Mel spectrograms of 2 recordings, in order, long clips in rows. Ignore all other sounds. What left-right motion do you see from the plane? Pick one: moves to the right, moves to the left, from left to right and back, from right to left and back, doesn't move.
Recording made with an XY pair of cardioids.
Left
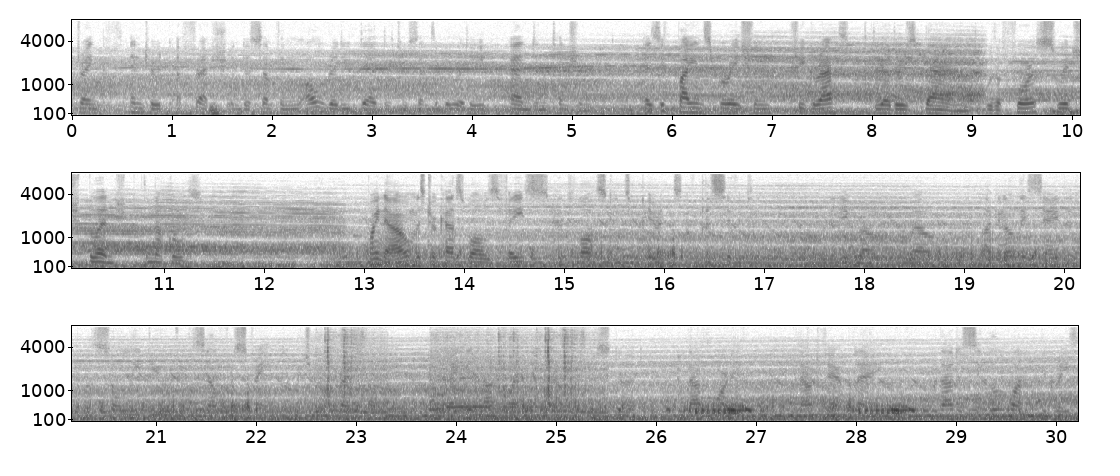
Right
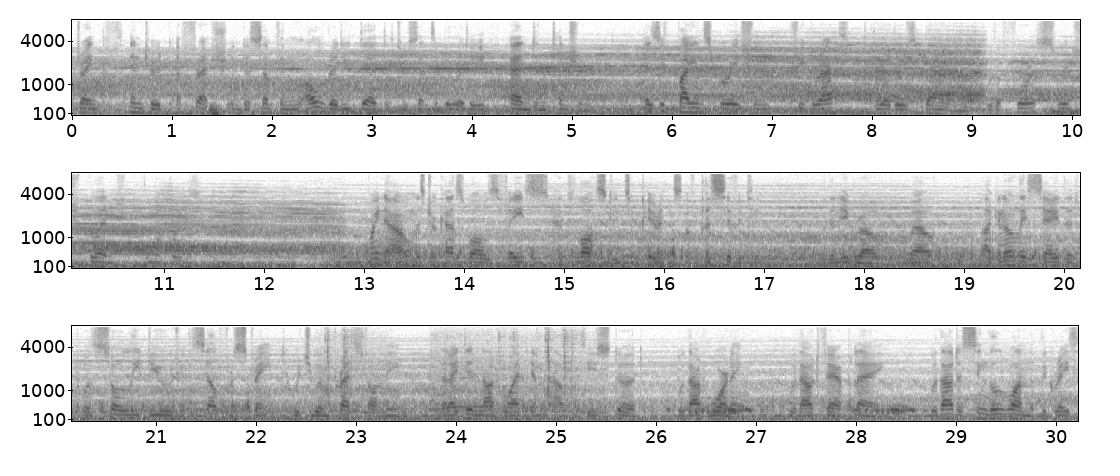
moves to the left.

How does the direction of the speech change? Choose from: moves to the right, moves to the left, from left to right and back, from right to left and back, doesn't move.
from right to left and back.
